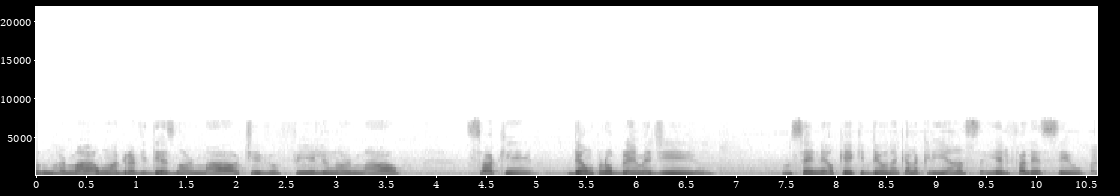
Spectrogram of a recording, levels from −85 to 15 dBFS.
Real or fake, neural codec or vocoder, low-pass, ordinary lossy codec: real; none; 7.2 kHz; none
